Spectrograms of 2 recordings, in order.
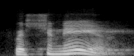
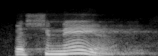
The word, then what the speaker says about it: questionnaire: second syllable second element the second syllable is stressed that means the last syllable stress not second last syllable stress questionnaire questionnaire employee i am an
